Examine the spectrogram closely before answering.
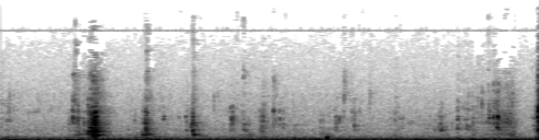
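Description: A person chewing a mouthful of birria ramen noodles: soft wet smacks and clicks, roughly one a second, the strongest about a second in, over a steady low hum.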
